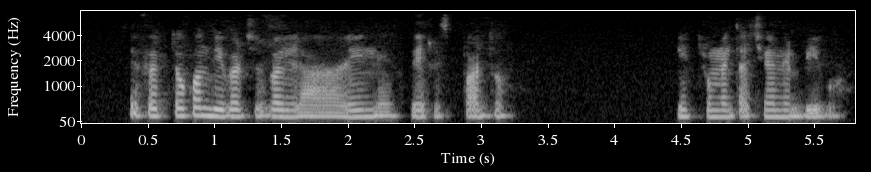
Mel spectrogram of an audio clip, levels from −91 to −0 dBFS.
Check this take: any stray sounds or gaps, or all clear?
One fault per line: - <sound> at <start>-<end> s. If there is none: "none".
none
